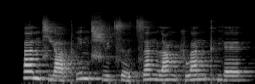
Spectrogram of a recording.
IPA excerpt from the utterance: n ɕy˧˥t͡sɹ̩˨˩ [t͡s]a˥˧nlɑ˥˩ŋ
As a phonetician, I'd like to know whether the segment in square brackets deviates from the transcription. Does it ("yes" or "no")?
no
